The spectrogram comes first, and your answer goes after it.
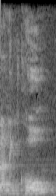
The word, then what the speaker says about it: Elenco: Bom, a gente faz uma pronúncia diferente, foi a ideia de meu marido, elencou, né? Porque meu nome escreve dessa forma simples mesmo, sem H, sem dois L's, E-L-E-N, e o C-O, né?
